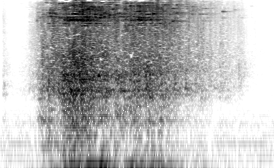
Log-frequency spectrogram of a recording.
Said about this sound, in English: basically a crank instrument that looks like a bingo drum, if you can imagine that. Yeah. A hand crank that just spins this drum, and the outside is covered in mesh wire, and the inside is just filled with glass. I'll show you what that sounds like.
